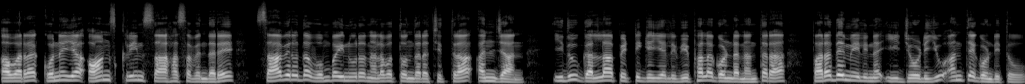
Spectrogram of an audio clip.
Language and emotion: Kannada, neutral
